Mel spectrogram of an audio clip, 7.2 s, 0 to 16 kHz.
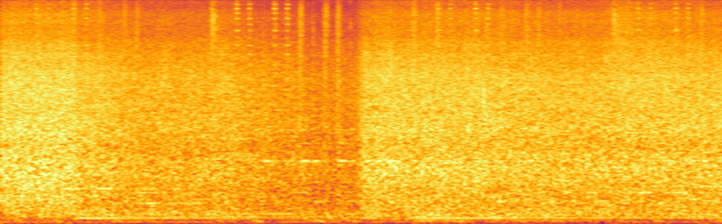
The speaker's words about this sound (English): Water being inundated as far as homes are concerned. 2 years worth of rainfall recorded in a single day, causing mass destruction. As you can see on your visual, a city that's not equipped to deal with rain is completely flooded.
